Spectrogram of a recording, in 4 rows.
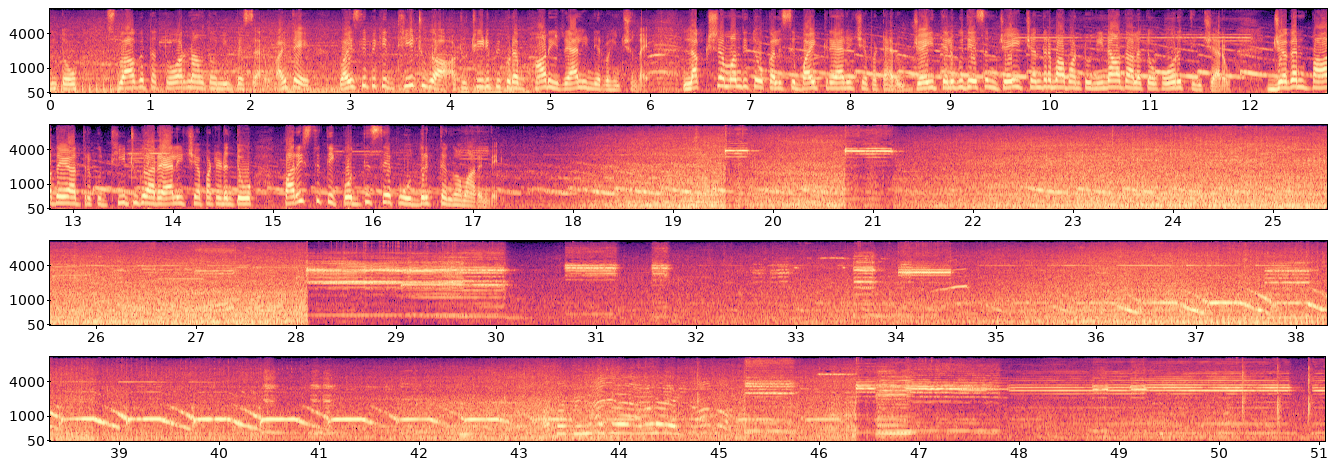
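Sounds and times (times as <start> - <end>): traffic noise: 0.0 - 51.0
siren wailing: 6.8 - 21.3, 22.3 - 27.8, 34.3 - 46.3
siren whooping: 6.9 - 20.8, 22.4 - 27.8, 34.5 - 46.3
vehicle horn toots: 25.6 - 31.8, 32.6 - 34.7, 45.2 - 51.0.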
